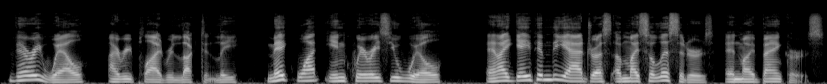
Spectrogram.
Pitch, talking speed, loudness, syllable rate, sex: 140 Hz, 160 wpm, -19 LUFS, 4.7 syllables/s, male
